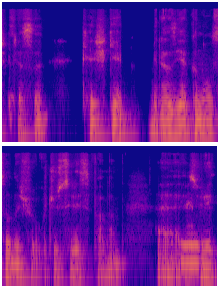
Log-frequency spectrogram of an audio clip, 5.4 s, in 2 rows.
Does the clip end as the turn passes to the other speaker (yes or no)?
no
